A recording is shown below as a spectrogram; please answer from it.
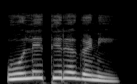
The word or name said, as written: ಓಲೆತಿರಗಣಿ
